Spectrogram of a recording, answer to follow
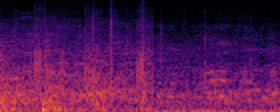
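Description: Live pitch-side sound of a football match: shouting voices from players and the small crowd, with scattered sharp knocks and one loud thump right at the start.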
